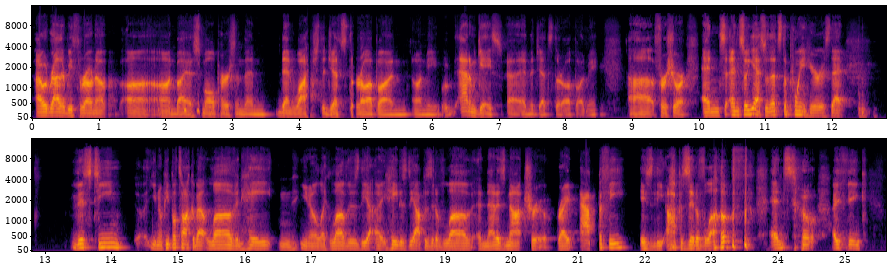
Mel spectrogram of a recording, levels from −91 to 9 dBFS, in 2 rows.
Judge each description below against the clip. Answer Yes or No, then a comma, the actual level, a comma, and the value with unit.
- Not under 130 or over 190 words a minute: No, average, 200 wpm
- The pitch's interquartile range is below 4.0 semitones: No, average, 4.6 semitones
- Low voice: Yes, low, 105 Hz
